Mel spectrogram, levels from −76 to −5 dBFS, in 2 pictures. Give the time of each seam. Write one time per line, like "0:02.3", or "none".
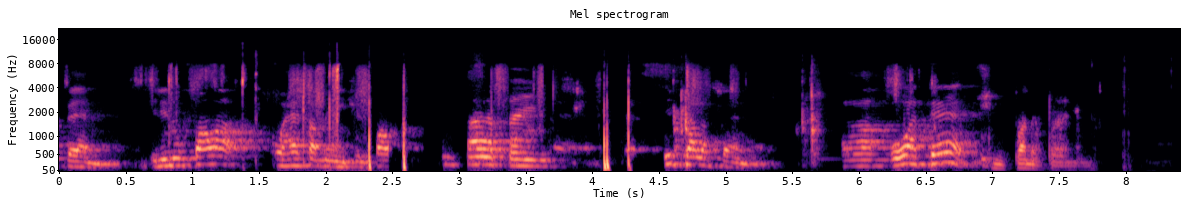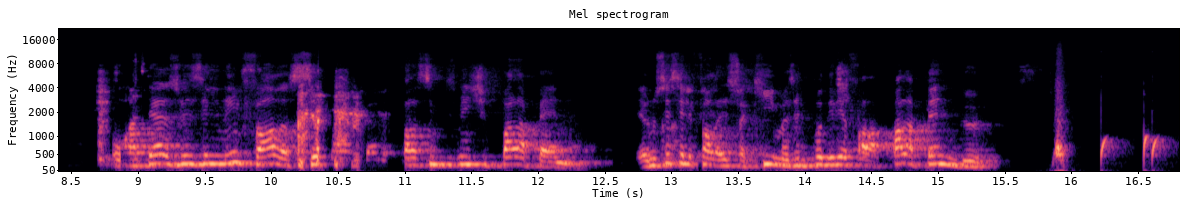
0:15.7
